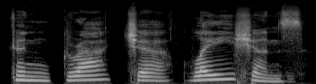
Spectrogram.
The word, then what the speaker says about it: congratulations: Jadi shens sh ya bukan shens salah. Jadi dia pendek bacanya. Sekali lagi, congratulations. Congratulations. Jadi, ada bunyi Z. S-nya saya ingatkan berubah menjadi Z.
